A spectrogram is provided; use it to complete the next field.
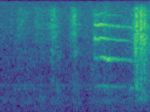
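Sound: cat meowing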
